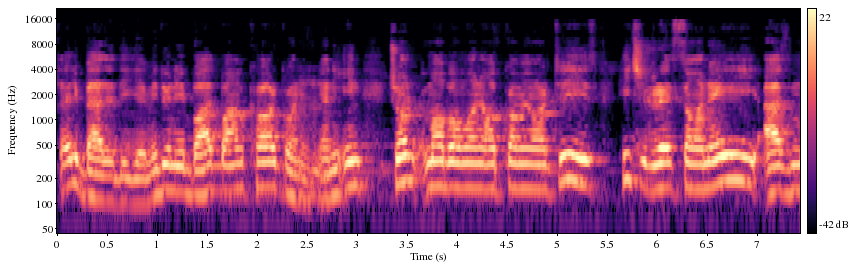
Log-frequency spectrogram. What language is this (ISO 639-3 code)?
fas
